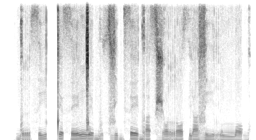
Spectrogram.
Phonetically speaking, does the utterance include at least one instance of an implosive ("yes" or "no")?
no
